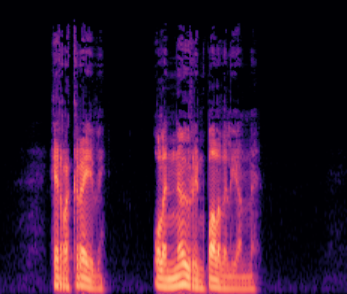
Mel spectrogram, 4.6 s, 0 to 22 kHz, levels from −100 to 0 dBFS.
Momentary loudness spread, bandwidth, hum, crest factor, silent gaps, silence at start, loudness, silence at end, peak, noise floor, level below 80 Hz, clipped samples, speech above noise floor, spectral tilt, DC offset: 17 LU; 14 kHz; none; 20 dB; none; 0.7 s; -17 LUFS; 1.25 s; 0 dBFS; -81 dBFS; -40 dBFS; under 0.1%; 65 dB; -8.5 dB/octave; under 0.1%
